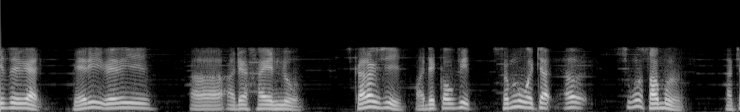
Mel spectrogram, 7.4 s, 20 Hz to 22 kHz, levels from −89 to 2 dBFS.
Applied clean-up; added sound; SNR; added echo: neural separator model SepFormer WHAMR!.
